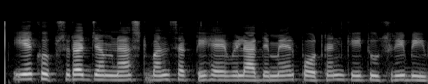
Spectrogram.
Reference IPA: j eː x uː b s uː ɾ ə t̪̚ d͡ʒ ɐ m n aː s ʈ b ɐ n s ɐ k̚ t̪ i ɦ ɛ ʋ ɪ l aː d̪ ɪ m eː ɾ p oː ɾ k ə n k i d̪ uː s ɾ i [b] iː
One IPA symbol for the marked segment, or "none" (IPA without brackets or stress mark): b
